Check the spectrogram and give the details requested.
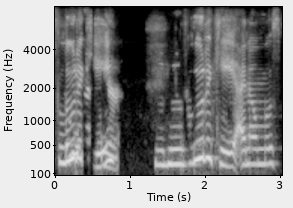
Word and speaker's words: Luedecke: I had to think about how to pronounce it. Yeah, it's Luedecke.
